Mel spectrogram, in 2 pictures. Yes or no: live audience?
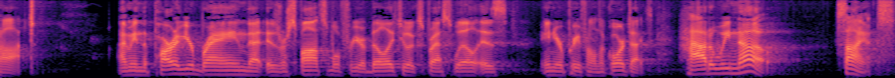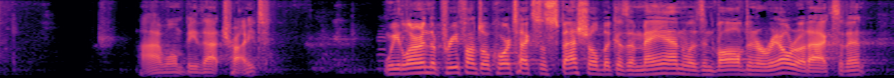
yes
